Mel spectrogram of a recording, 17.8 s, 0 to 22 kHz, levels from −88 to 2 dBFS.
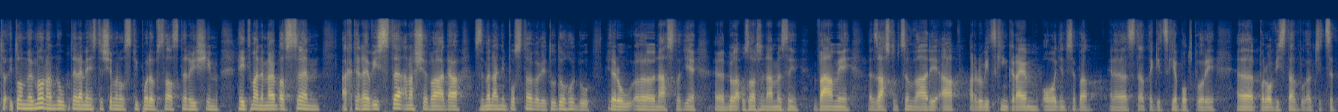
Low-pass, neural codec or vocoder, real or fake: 10.8 kHz; codec, 16 kHz in and 24 kHz out, 0.8 kbps, FocalCodec, streaming, 65536 codes; fake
